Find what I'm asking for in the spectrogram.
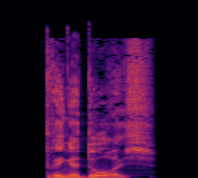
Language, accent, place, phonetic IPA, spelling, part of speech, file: German, Germany, Berlin, [ˌdʁɪŋə ˈdʊʁç], dringe durch, verb, De-dringe durch.ogg
- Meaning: inflection of durchdringen: 1. first-person singular present 2. first/third-person singular subjunctive I 3. singular imperative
